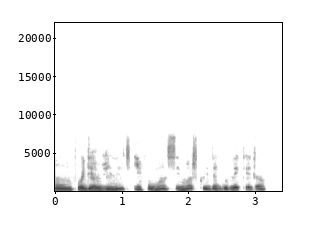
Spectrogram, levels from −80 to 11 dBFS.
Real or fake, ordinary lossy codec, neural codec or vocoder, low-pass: real; Opus, 32 kbps; none; 7.2 kHz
